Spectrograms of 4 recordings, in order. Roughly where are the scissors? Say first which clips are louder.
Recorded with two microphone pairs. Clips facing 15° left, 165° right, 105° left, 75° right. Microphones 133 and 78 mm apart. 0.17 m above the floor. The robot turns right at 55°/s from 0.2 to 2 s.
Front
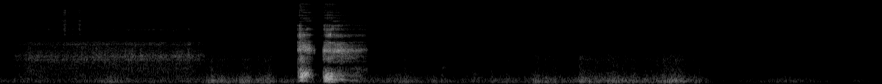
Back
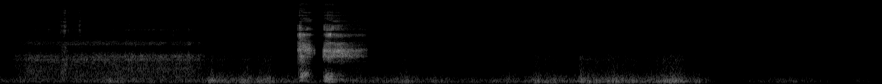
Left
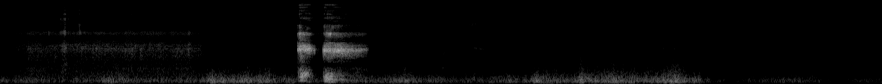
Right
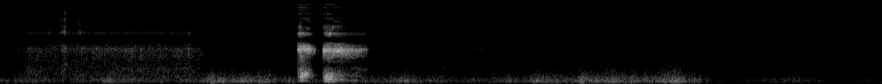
Back 3 dB, right 2 dB; behind right.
